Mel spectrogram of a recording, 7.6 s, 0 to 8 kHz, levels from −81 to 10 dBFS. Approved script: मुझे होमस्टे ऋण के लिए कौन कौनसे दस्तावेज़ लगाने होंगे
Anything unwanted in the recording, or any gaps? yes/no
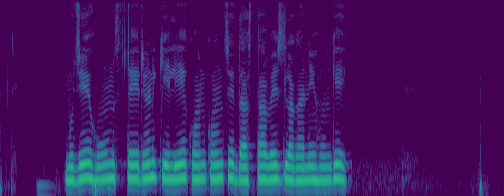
no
